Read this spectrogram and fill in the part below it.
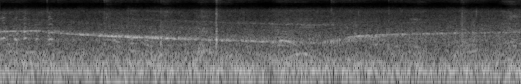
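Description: Emergency vehicle siren wailing along a street, a single rising and falling tone held steadily through the whole stretch against constant traffic and outdoor background noise, moderately distant.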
